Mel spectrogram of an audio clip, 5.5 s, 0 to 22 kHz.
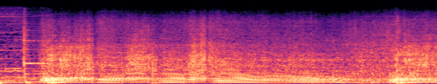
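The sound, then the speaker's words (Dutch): A 2004 Porsche Cayenne Turbo engine revs loudly, its deep growl rising and falling in pitch through several throttle blips over a continuous roar, with no talking. “Dit is gewoon de Porsche Cayenne Turbo uit 2004. Klinkt best lekker eigenlijk.”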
